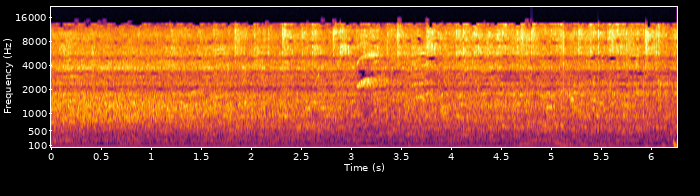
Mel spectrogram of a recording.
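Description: Stand-up comedy audience laughing and applauding at a punchline, a steady wash of clapping and laughter.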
